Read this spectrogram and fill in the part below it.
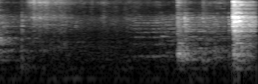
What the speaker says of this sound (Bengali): এই সময় আমি একটু ঢাকনাটা খুলবো।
